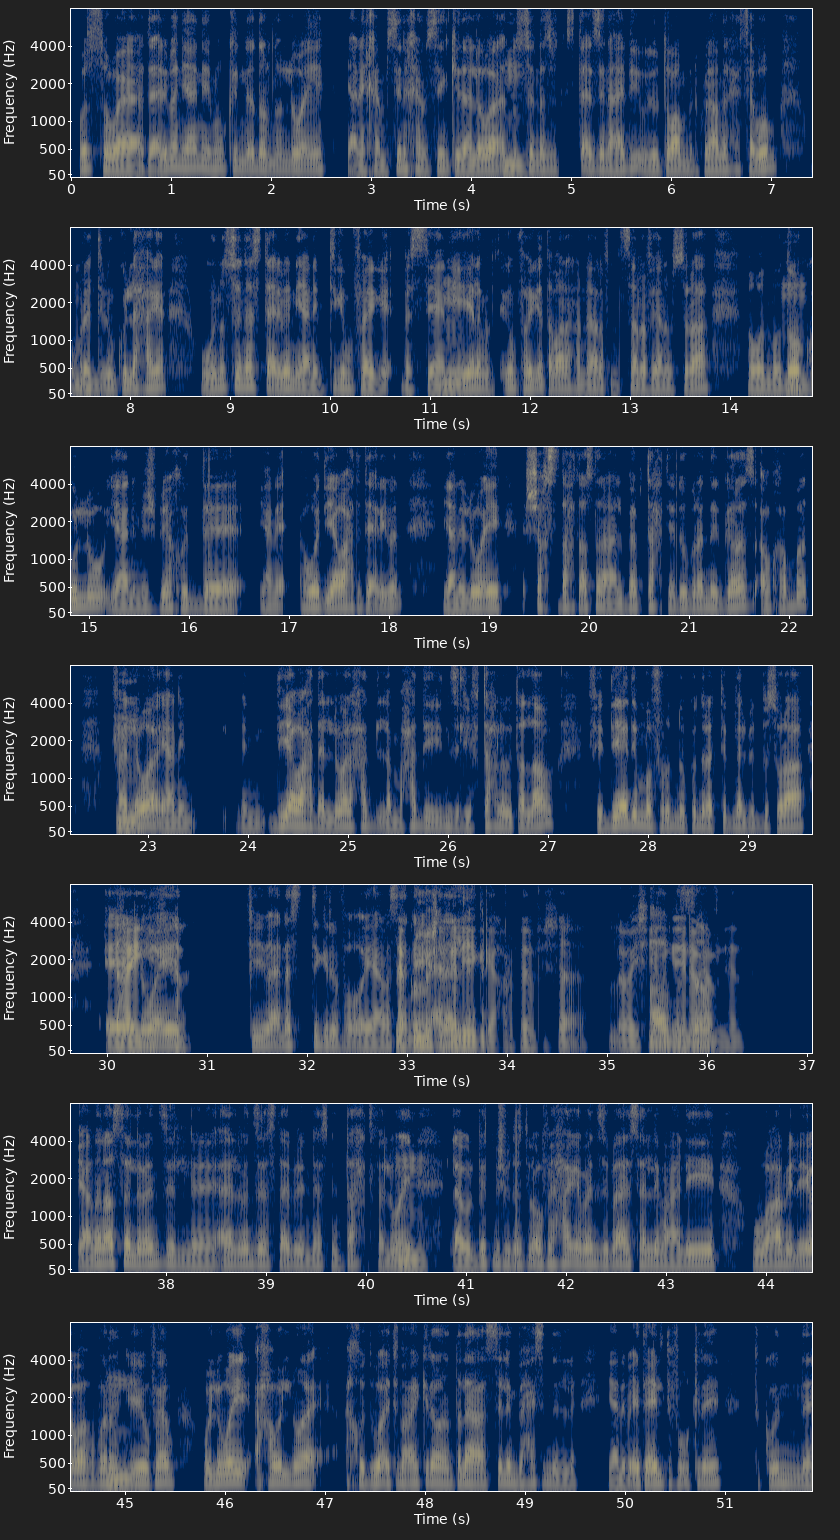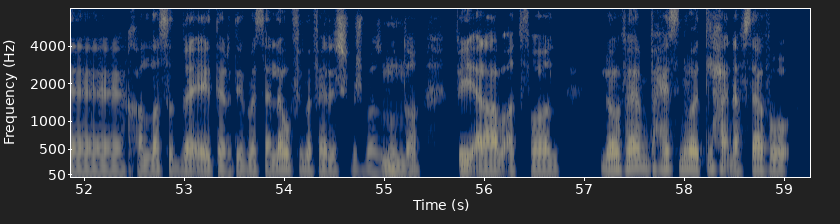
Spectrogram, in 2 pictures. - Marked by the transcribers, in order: none
- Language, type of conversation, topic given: Arabic, podcast, إيه عاداتكم لما بيجيلكم ضيوف في البيت؟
